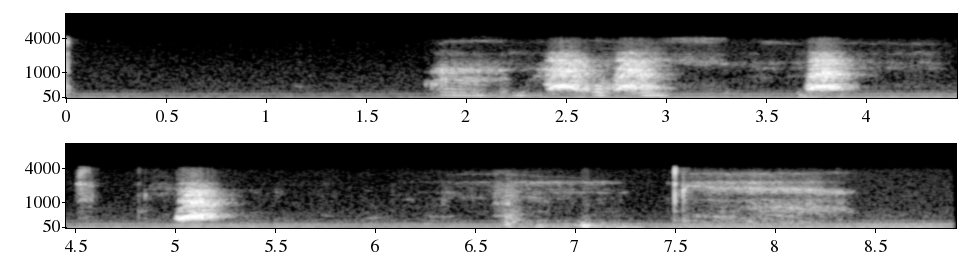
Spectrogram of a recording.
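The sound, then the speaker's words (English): A dog outside barks at a window, giving a few short, fairly faint barks in a quick cluster, then softer whimpering sounds over a quiet low hum. “you probably hear my dumb dog barking right now. He sees me. He's outside. And he sees me through the window, and he's barking.”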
